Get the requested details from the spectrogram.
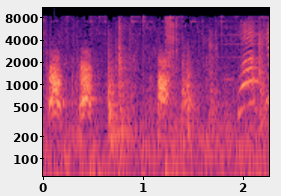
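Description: animal, dog barking

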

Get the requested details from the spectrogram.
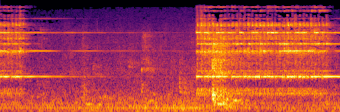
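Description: household object, telephone bell ringing

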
